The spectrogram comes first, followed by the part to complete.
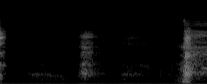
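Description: A man's audible breaths between phrases: a faint short breath a little under a second in, then a louder, sharper breath in near the end.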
